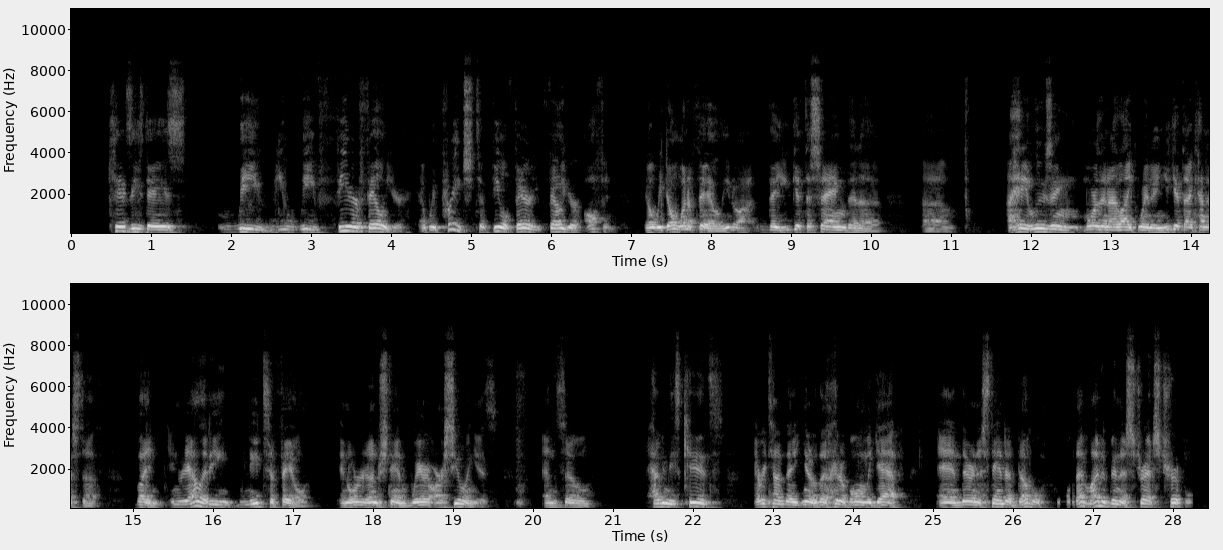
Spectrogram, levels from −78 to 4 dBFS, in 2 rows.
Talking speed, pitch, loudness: 200 wpm, 370 Hz, -18 LUFS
